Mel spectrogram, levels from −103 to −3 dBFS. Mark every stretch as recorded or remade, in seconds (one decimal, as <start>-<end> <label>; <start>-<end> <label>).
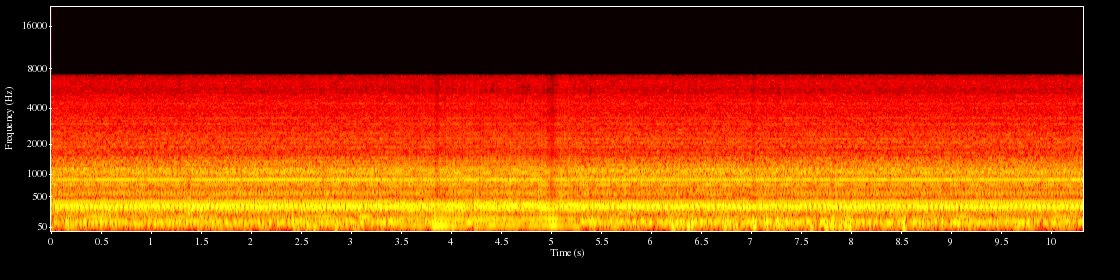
0.0-3.4 recorded; 3.4-5.3 remade; 5.3-10.3 recorded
